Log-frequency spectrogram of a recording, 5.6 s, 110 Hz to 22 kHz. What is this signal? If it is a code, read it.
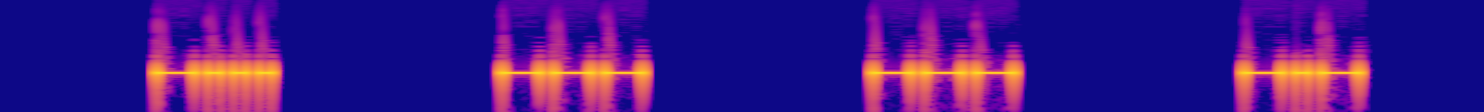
Morse code, heard as a keyed tone, about 25 wpm, spaced as for 9 wpm, 700 Hz. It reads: BOOK
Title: 6x Character Spacing - Top 500 Words - 25wpm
